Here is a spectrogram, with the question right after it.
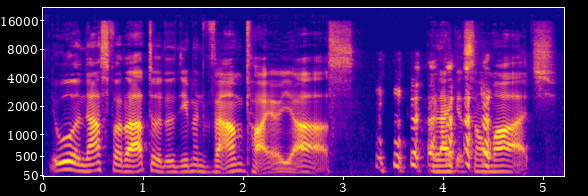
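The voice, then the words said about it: Put-on German accent. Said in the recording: “Or in German ... doing that voice”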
